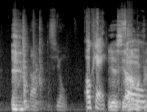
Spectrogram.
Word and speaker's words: XXXTentacion: Yeah, Yo, dude, I almost think I be pronouncing that shit right. XXXTentacion.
